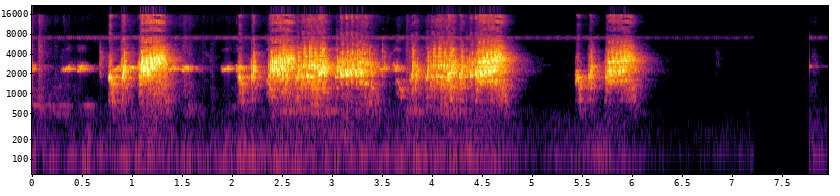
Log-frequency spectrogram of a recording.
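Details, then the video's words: On a quail farm, a chirp or two lead into several loud, scratchy, rattling calls in close succession, then one shorter rasp and near silence. "Quail Voice||Batar ki Awaz"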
